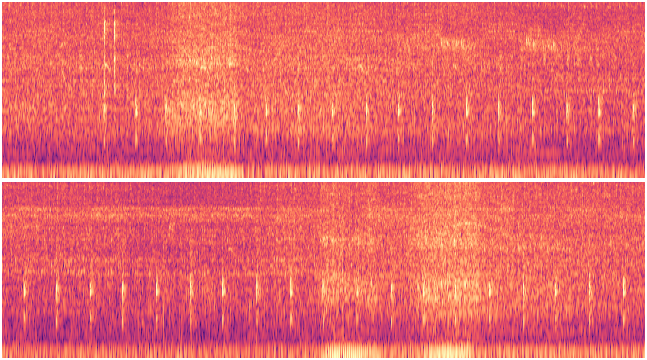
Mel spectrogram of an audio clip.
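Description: A turn signal ticks in a steady rhythm.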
